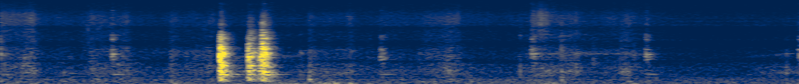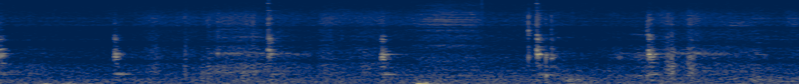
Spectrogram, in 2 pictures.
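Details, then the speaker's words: Early Scottish tall case clock at first start-up after restoration: light ticks about three a second with uneven spacing between tick and tock. The pendulum is slightly out of beat. "I'll just adjust the bead on it a little bit, just bend the crutch."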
